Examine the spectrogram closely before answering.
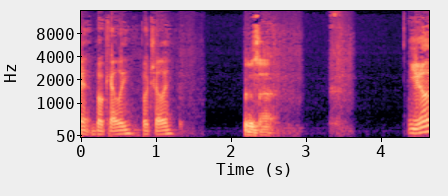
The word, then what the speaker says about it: Bocelli: Bocelli what is it Andre Bocelli I think that's how you say it Bo Kelly Bocelli who's that you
